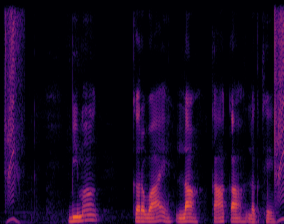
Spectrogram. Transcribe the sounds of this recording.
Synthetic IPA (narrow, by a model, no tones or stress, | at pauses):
bimã | kəɾʋaːela | kaːkaləɡt̪ʰeː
